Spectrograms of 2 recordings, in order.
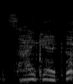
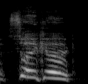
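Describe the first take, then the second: First: Softly tentative; quiet guess. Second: Gasp, then loud and higher; loud, eager burst; excited guess. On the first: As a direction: try the guess out under your breath. Murmured guess, then said again excitedly. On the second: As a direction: call it out with sudden conviction. Second, excited take of the guess. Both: Real, not acted.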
